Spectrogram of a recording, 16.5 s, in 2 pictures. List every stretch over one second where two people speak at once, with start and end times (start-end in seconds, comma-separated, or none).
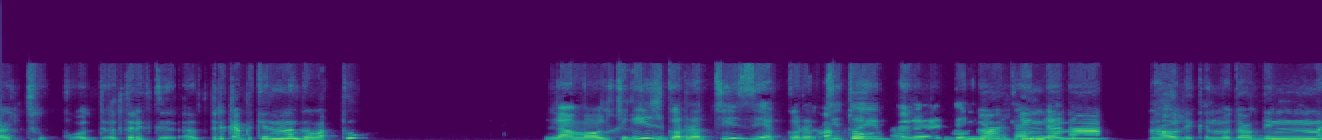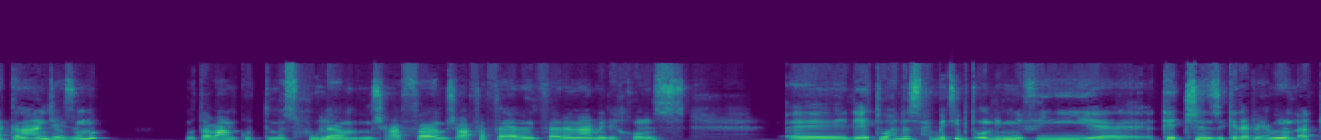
5.0-6.9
